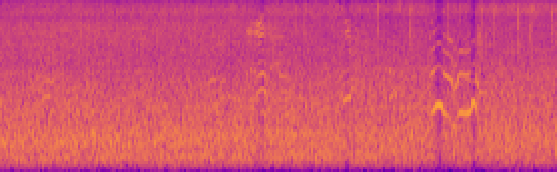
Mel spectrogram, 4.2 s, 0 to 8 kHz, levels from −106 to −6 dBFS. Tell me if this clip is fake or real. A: real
